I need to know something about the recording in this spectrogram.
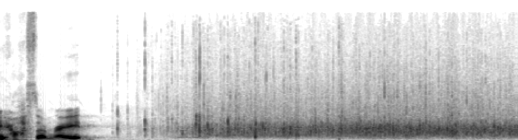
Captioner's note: applause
